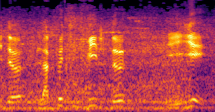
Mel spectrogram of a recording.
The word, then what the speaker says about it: Ye: la petite ville de lier ça s'écrit y eu à se prononcer et je vais y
